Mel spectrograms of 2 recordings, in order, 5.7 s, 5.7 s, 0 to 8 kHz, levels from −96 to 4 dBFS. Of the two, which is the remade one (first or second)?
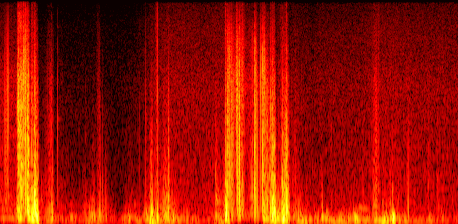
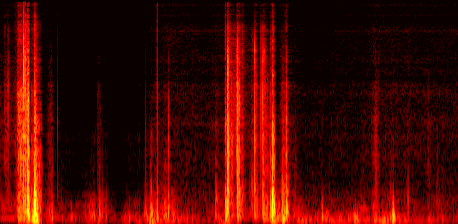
second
